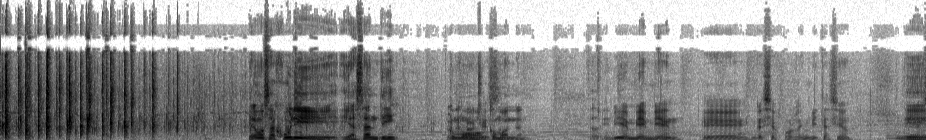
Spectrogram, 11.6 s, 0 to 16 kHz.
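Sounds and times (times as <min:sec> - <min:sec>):
studio audience applauding guests on a talk show: 0:00.0 - 0:05.6
speech: 0:03.1 - 0:06.7, 0:07.4 - 0:11.5.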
